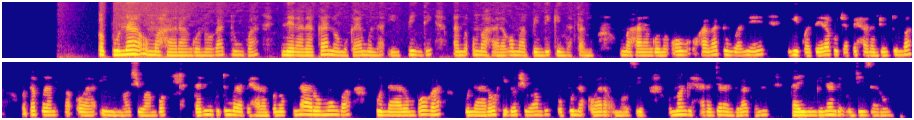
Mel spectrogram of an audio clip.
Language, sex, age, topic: Oshiwambo, female, 25-35, finance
